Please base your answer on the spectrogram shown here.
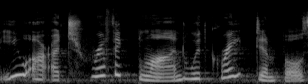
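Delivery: a playful self-cheerleading voice; mock pep talk. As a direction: boost herself up in the mirror. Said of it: "it's like".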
